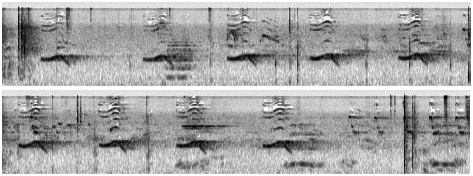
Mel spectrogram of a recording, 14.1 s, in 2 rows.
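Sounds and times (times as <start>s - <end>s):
tennis ball bouncing on court: 0.0s - 0.5s, 3.1s - 9.4s, 13.0s - 13.5s
bird calling: 0.5s - 1.4s, 2.1s - 14.0s.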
